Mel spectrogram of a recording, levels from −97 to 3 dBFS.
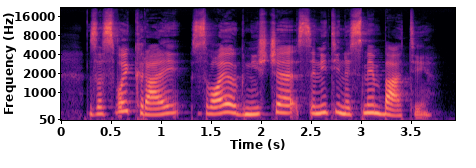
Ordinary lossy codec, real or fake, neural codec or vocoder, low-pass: none; real; none; none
